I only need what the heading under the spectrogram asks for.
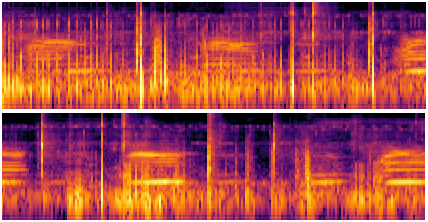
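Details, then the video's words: Frogs at night giving loud, hoarse, moaning calls with rich overtones, each about half a second long and repeated every second, with sharp ticking clicks in between. "Suara katak di malam hari"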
